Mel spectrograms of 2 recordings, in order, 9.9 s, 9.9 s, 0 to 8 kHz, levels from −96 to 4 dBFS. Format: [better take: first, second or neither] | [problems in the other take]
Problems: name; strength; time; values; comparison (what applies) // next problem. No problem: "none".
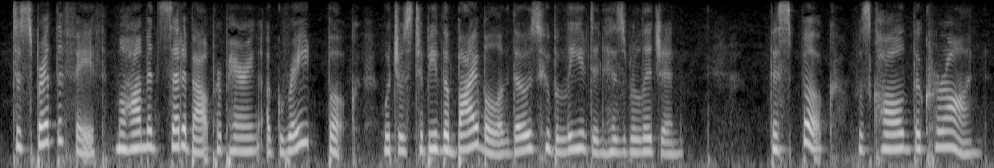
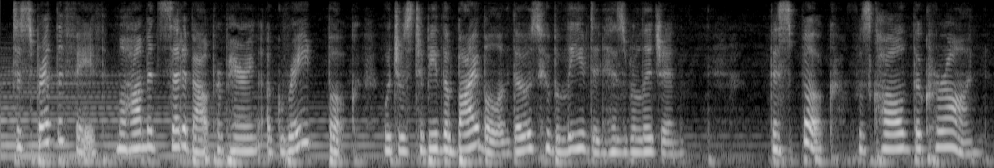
first | background sound (Piano); 18 dB below the speech // room echo; dies away in 0.4 s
